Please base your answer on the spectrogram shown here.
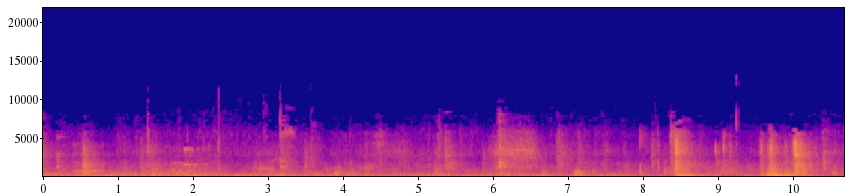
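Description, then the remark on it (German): A door at the back of a hall slides and bumps shut, with two heavier thuds near the end over a steady hum of room noise and shuffling. “Meine Damen und Herren, äh, liebe Kolleginnen, liebe Kolleginnen, bitte die Türe äh, hinten schließen.”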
